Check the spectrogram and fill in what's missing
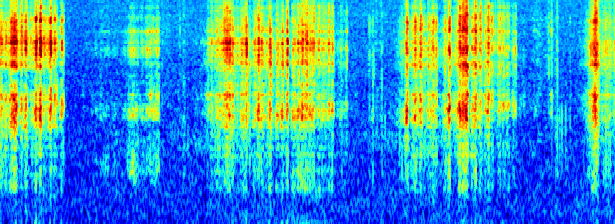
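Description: A steel knife blade cuts and scrapes strips of green bark and wood from a solid, fresh branch held in the hand while carving a honey spoon, with chips falling onto the bench. Bright, dry scraping strokes come in several short bursts separated by quieter gaps, each pass rasping high and crisp with almost no low end.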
